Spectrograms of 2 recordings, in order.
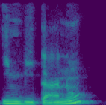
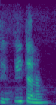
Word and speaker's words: invitano: Ya, ojo una cosa, no es invitano, porque acuérdense que en un verbo en presente, el acento nunca carga en la terminación en loro. Entonces, Es invítano. eso, es Invítano. invítano. Gítano, claro. Gitano. Recuerden que en presente el loro nunca va a cargar el acento ni en ano ni en ono.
